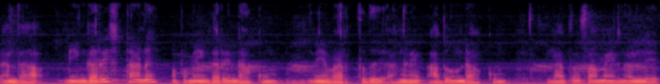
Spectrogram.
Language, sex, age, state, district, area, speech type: Malayalam, female, 45-60, Kerala, Malappuram, rural, spontaneous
